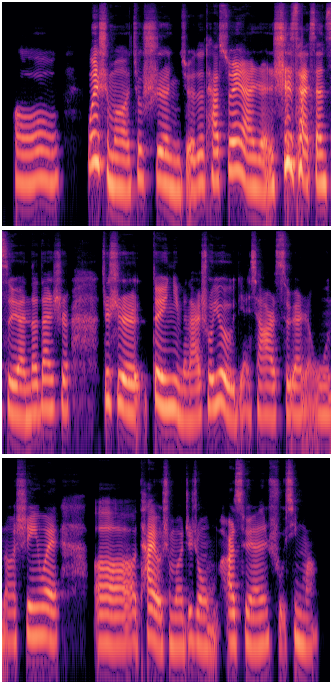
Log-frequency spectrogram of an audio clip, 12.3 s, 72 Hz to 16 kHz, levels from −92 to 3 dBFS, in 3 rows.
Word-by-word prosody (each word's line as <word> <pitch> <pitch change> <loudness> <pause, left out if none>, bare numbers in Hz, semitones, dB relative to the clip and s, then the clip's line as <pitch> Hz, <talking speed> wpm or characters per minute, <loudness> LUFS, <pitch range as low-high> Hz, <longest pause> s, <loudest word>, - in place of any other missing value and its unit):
哦， 210 +1 -4 0.3
为 335 +2 +7
什 315 -10 +1
么 180 -2 0
就 225 +6 -5
是 215 -2 0
你 175 -2 -3
觉 170 - -4
得 200 +3 -2
他 215 +1 -1
虽 275 +6 +4
然 190 -9 +3
人 180 +2 -1
是 305 - +8
在 300 0 +6
三 205 0 +1
次 200 0 -3
元 180 -2 0
的， 190 +1 -1
但 215 +1 -1
是 210 -1 -5 0.4
就 260 - -2
是 235 -2 +2
对 255 -3 +6
于 - - +3
你 220 -2 +1
们 170 -2 -6
来 165 - -4
说 220 +4 -2
又 245 +2 +3
有 190 -6 +3
点 185 +2 -9
像 185 -1 -7
二 185 -1 -3
次 180 +2 -7
元 185 -1 -3
人 - - -11
物 90 0 -8
呢？ 190 - -9
是 225 +3 -3
因 220 0 -1
为， 200 -3 0 0.4
呃， 180 0 -1
他 215 - +4
有 180 -3 +3
什 175 +1 -9
么 170 -1 -6
这 195 +3 -6
种 180 -3 -6
二 190 - +1
次 185 +1 -6
元 175 +1 -4
属 - - -13
性 195 -3 -4
吗？ 175 +4 -11
195 Hz, 270 characters per minute, -20 LUFS, 180-220 Hz, 0.4 s, 是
